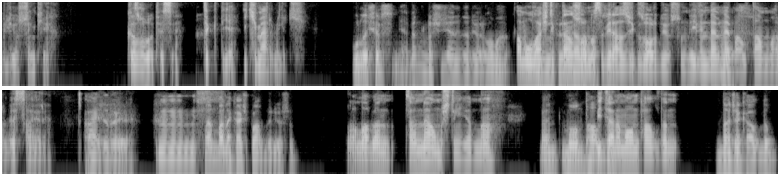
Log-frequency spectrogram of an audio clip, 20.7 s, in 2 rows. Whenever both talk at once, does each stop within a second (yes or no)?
no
